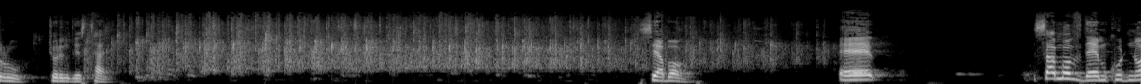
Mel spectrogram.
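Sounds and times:
speech: 0.0s - 1.3s, 6.4s - 7.1s, 8.4s - 8.9s, 10.3s - 11.4s
round of applause: 0.5s - 8.7s.

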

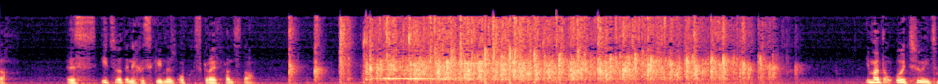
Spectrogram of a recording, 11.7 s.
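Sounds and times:
speech: 0.8s - 3.3s, 10.8s - 11.7s
audience applause, people clapping hands: 3.6s - 10.1s.

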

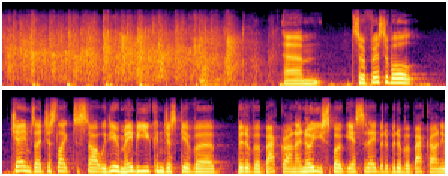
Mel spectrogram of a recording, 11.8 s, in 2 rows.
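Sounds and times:
audience applause for two panelists: 0.0s - 3.7s
speech: 3.8s - 11.8s.

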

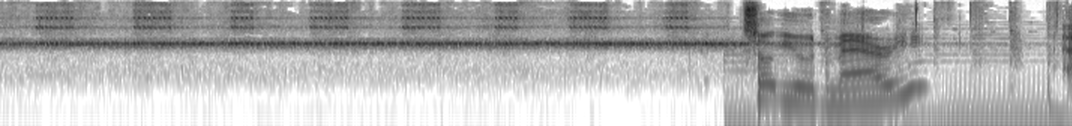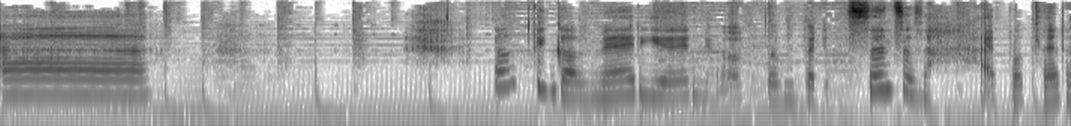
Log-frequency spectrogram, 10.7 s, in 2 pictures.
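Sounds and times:
cricket chirping sound effect: 0.0s - 5.0s
speech: 3.6s - 6.2s, 7.8s - 10.6s.

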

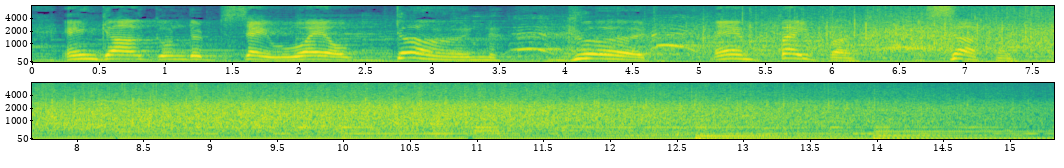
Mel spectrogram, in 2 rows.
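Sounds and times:
speech: 0.2s - 7.6s
large crowd applauding: 4.2s - 15.3s.

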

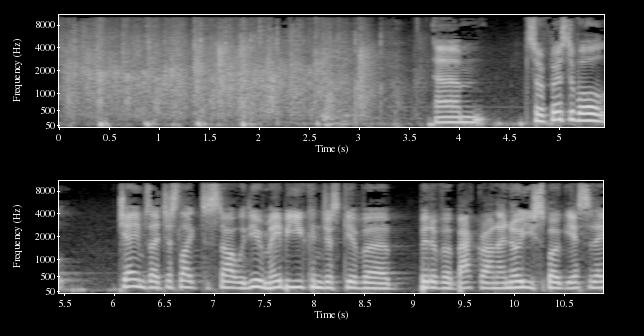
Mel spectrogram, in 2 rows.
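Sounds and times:
audience applause: 0.0s - 3.7s
speech: 3.8s - 10.8s.

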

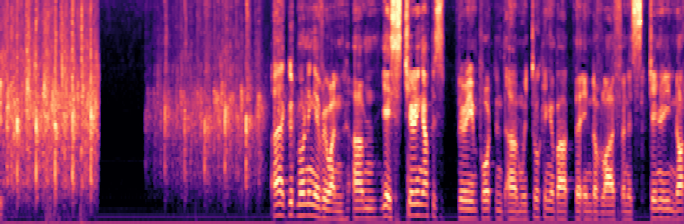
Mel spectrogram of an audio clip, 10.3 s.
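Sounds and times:
audience clapping hands: 0.0s - 1.5s, 2.2s - 4.2s
speech: 4.1s - 10.2s.

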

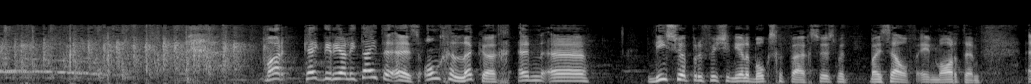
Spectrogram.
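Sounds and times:
applause at a boxing weigh-in: 0.0s - 3.3s
speech: 2.7s - 10.3s.

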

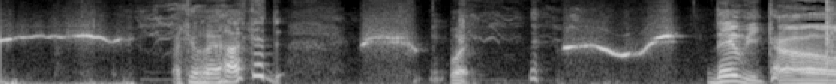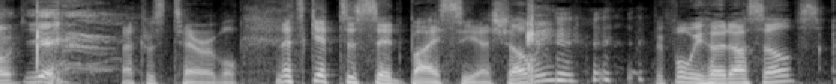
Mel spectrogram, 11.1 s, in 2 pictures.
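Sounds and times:
presenters whistling, trying to copy an excited crowd whistle: 0.0s - 1.0s, 2.4s - 2.8s, 3.8s - 4.6s
speech: 1.2s - 3.8s, 4.7s - 11.1s.

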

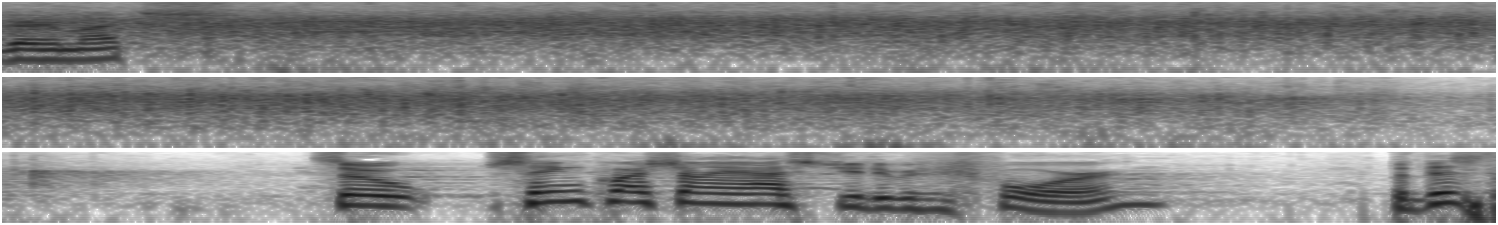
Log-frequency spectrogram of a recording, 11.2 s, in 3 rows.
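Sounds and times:
speech: 0.0s - 0.6s, 8.3s - 11.1s
crowd applauding: 0.0s - 7.9s.

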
